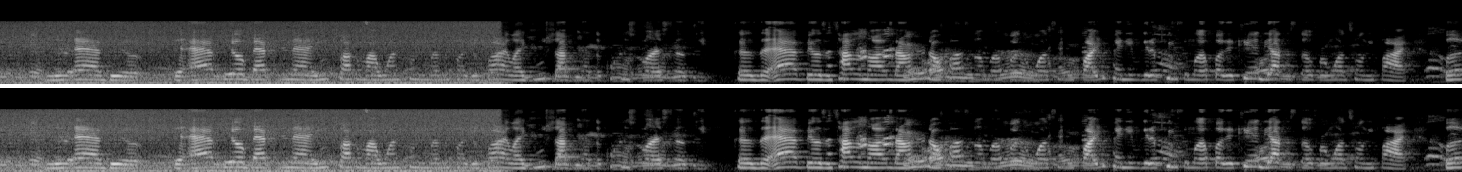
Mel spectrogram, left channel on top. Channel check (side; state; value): left; quieter; 3.8 dB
